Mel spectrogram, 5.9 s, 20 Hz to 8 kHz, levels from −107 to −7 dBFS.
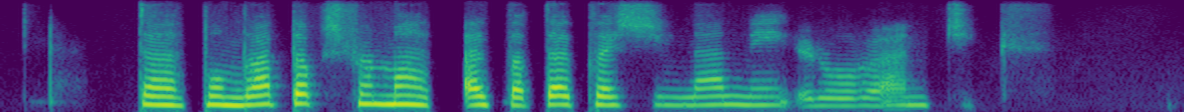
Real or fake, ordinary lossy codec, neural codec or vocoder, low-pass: fake; Opus, 16 kbps; codec, 16 kHz, 0.5 kbps, X-Codec, HuBERT features, trained on balanced general audio; 7.2 kHz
